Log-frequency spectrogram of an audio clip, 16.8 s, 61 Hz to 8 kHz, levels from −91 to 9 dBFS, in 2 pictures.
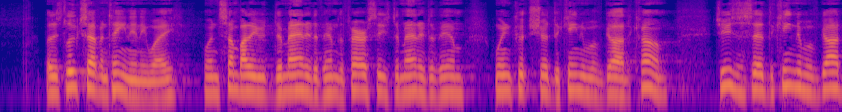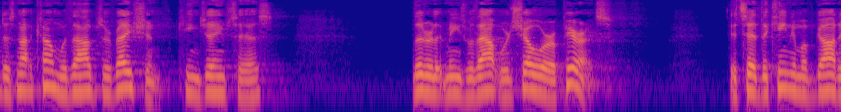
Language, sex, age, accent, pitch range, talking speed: English, male, 50-69, American, 130-165 Hz, 180 wpm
